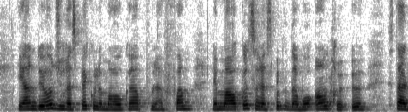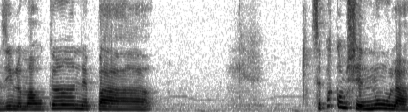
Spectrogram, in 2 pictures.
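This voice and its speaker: A woman talks at a fairly slow pace. Her voice sits at a medium pitch with ordinary pitch variation. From Cameroon. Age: 20s. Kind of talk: casual talk to camera.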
